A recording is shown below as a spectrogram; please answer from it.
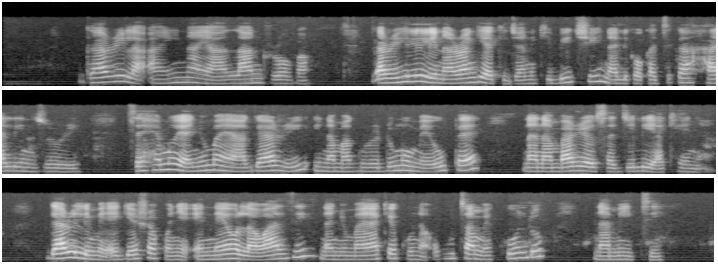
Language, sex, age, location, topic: Swahili, female, 25-35, Nairobi, finance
